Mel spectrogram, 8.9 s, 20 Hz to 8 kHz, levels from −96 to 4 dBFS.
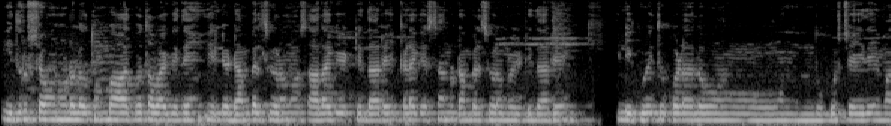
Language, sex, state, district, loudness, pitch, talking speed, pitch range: Kannada, male, Karnataka, Dharwad, -29 LUFS, 165 Hz, 135 wpm, 160-170 Hz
